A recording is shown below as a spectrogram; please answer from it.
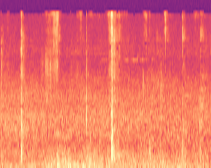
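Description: Tennis rally: racquets striking a tennis ball on an outdoor hard court, with one sharp close hit about two seconds in and fainter hits and bounces around it, over a steady background hum.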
